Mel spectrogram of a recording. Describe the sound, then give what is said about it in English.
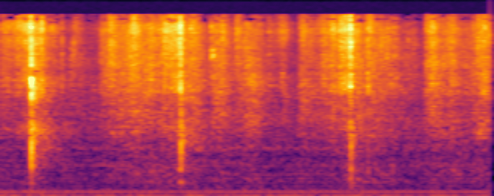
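A knife cuts, halves and cores a very small apple, making three sharp, separate strikes spaced about a second apart against a steady low background noise. “But I'm cutting it. I halved it. I'm coring it.”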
